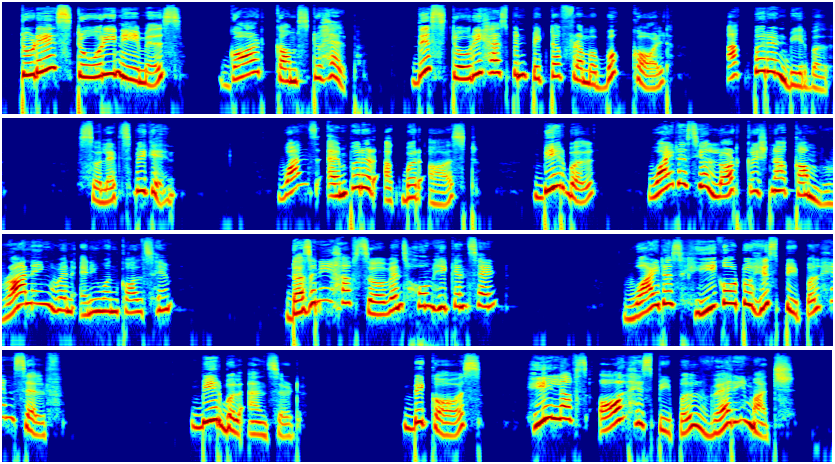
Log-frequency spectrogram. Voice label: female kannada voice over talent english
